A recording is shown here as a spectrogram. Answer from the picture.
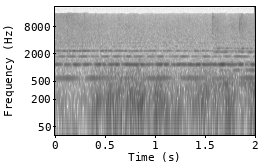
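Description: Rumbling thunder with rain from a thunderstorm, under soft sustained background music.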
